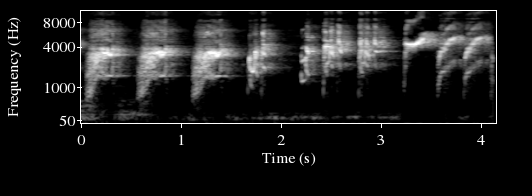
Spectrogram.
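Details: Oriental magpie-robin in a stressed state, singing to goad other birds: rough scratchy downward-trailing notes repeated about twice a second, then rising whistled slurs.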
